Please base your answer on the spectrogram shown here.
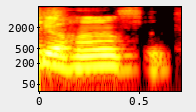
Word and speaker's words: Johansson: E a Scarlett, como é que é a pronúncia do Scarlett? Johansson.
